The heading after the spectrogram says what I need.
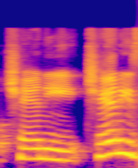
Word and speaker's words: Chani: go to Pattern or CoStar or even the Chani app? If there are people who are listening who are astrology people, Chani's another great, I love Chani Nicholas.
